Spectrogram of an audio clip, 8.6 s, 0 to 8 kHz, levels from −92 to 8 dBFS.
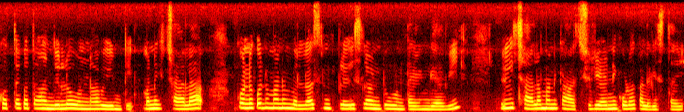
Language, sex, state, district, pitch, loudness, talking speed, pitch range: Telugu, female, Andhra Pradesh, Krishna, 265 Hz, -13 LUFS, 155 wpm, 250-290 Hz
